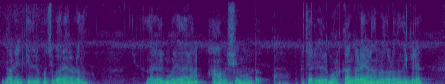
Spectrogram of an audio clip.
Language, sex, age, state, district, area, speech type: Malayalam, male, 45-60, Kerala, Pathanamthitta, rural, spontaneous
